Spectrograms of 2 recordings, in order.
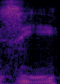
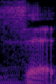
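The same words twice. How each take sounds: First: The letter is named in the American way. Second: The letter is named in the British way.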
